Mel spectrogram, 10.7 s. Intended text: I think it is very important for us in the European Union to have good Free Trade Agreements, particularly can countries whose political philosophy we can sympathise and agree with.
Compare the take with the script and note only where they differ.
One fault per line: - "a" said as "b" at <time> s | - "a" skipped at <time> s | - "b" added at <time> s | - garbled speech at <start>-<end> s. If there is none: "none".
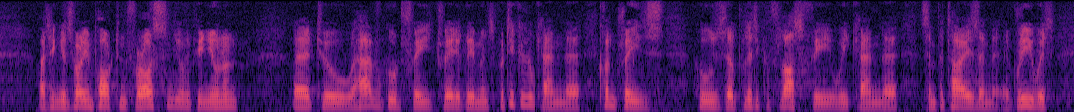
none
